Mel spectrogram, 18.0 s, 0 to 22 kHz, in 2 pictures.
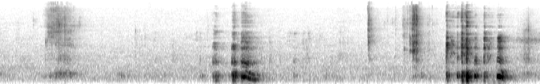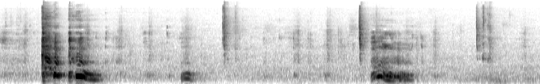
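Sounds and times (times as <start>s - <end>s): throat-clearing sounds: 15.2s - 16.0s.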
